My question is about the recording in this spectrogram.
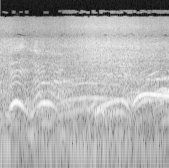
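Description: Several diners exclaiming in drawn-out voices that rise and fall in pitch, overlapping one another, over a steady rushing noise from the hibachi grill where an onion volcano is flaming.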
